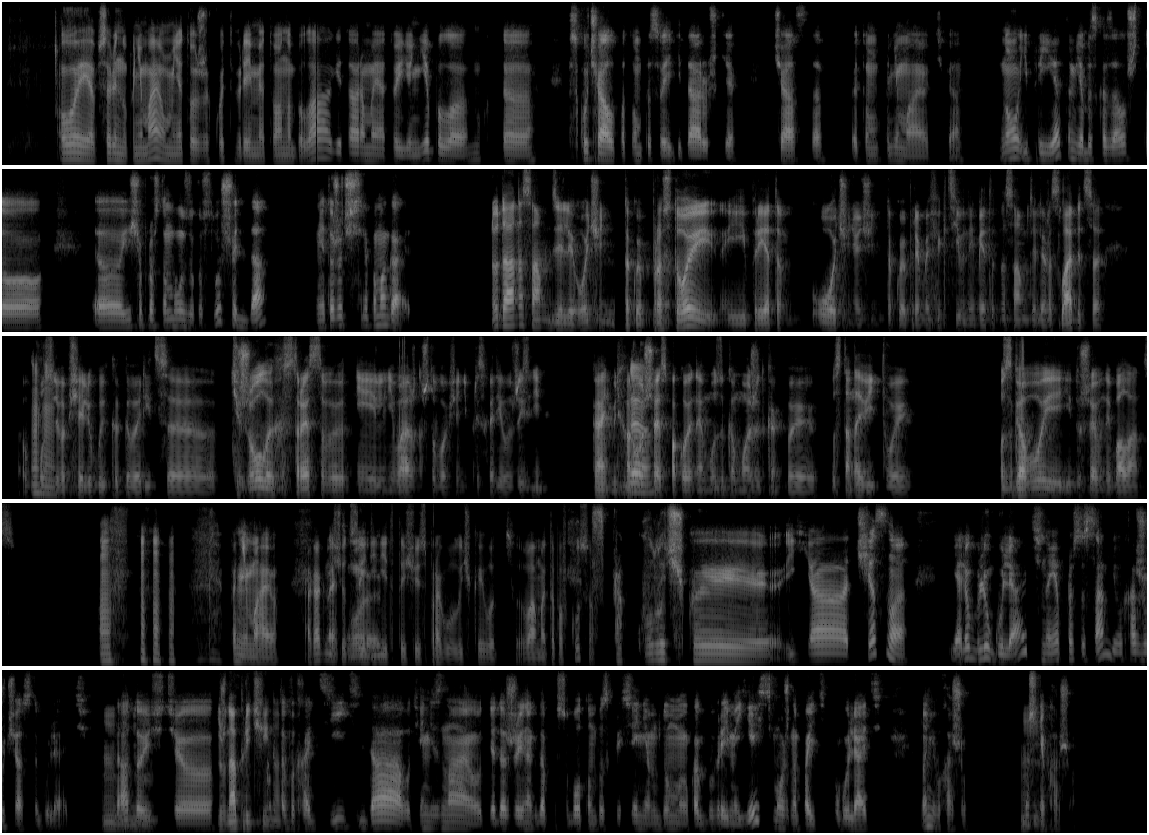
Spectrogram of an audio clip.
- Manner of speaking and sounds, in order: chuckle
- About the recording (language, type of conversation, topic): Russian, unstructured, Какие простые способы расслабиться вы знаете и используете?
